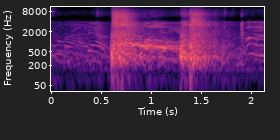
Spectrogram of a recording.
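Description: A wrestler slammed onto the ring mat: two loud crashes of body on the boarded ring, the first about half a second in and a second, slightly quieter one under a second later.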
